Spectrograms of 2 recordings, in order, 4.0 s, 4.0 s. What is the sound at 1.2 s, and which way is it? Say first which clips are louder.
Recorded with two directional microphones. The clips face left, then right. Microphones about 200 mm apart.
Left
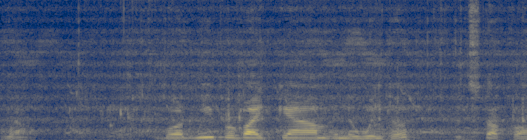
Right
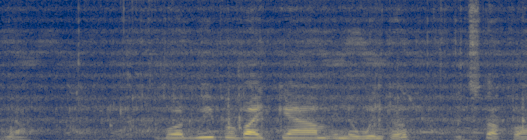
Speech: right 1 dB; 5° right (ahead or behind).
